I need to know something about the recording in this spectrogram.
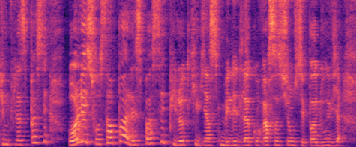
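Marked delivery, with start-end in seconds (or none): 0.0-2.2 put-on loud, high working-class Parisian street accent. Retelling drivers calling out to each other in traffic, in a working-class Parisian accent. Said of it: "avec l'accent titi parisien".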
